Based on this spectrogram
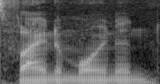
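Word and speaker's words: Väinämöinen: But it's Vainamoinen.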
